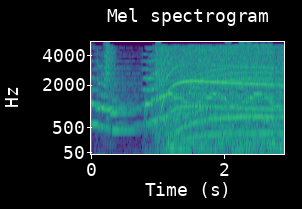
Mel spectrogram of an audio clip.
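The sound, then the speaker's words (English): A dentist's drill revs up with a rising, high-pitched whine, then holds a loud, steady whirr for a few seconds, with no voices. “It's just a drill that hurts.”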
